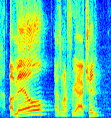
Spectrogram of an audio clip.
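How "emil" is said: very high, loud, stretched-out urgent yell. A player declares their character's free action in a game: shout. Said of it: "I'm literally gonna shout".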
